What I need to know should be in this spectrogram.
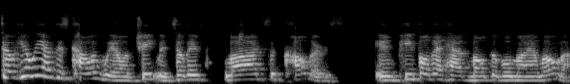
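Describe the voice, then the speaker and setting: Speaking at a fairly quick pace in a Boston accent, a woman uses a fairly high pitch with very wide swings and a bright, sharp tone. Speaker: oncology nurse. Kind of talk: educational presentation. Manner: fast.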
